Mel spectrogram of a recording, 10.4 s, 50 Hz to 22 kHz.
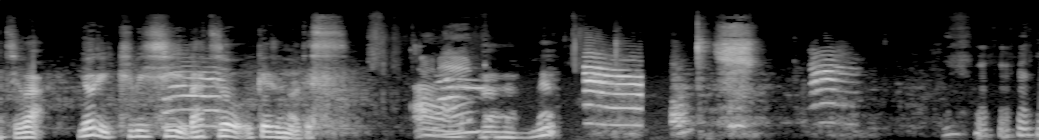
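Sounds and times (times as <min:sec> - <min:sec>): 
speech: 0:00.0 - 0:03.5, 0:04.2 - 0:05.7, 0:07.2 - 0:07.4, 0:09.4 - 0:10.3
cat meowing: 0:01.6 - 0:02.3, 0:04.3 - 0:05.0, 0:05.8 - 0:06.5, 0:08.1 - 0:08.6.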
